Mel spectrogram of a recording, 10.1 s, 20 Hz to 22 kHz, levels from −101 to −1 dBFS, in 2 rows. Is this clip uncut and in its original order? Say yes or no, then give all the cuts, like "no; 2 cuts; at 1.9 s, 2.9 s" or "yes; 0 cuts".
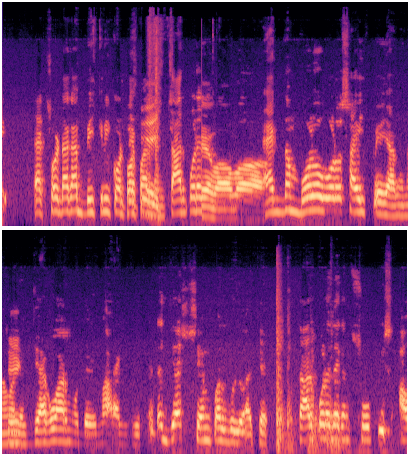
no; 1 cut; at 2.5 s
